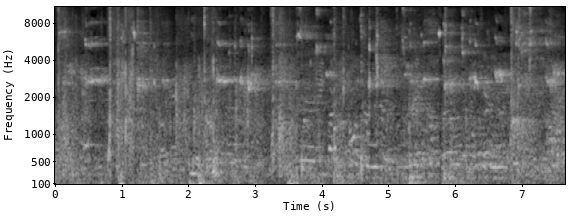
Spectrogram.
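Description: Rackets smack shuttlecocks with sharp pops in a large echoing hall.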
